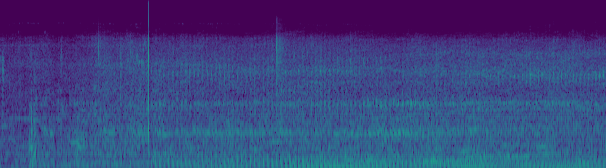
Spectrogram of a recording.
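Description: A steady, even motor hum that sets in about a second and a half in, with a few sharp clicks over it.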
